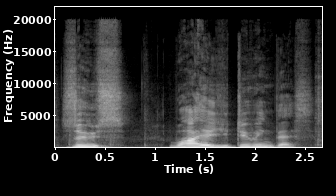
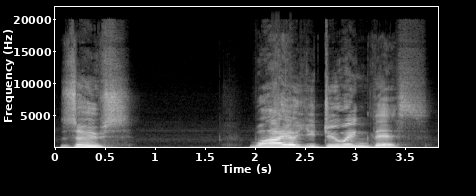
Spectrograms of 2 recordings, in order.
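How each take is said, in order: First: It is said more quietly. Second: It is shouted loudly.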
